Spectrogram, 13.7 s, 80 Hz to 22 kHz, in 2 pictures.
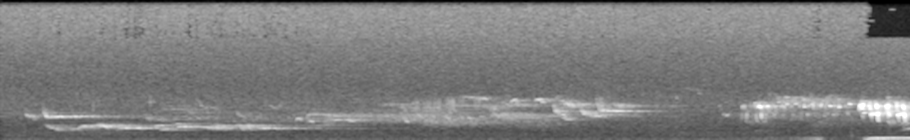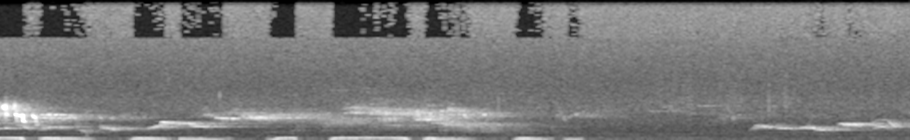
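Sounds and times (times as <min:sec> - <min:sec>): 
common wood pigeon cooing: 0:06.6 - 0:11.2.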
